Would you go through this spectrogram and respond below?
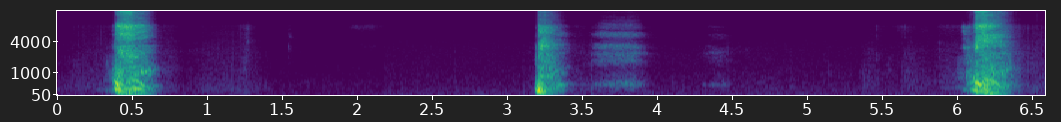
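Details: Adult male gives three sharp, explosive sneezes about three seconds apart, with a brief sniff after the second, after accidentally inhaling dust from bags in a shed.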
